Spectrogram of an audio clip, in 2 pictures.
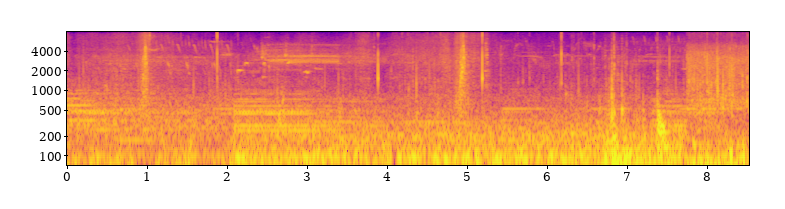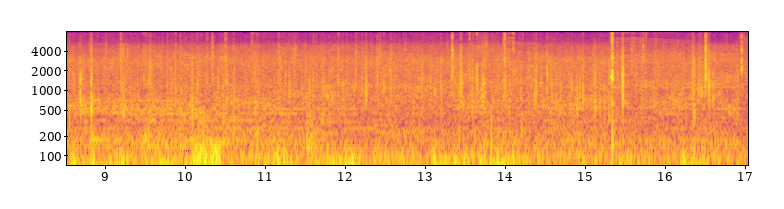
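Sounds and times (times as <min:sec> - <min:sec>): low rumble: 0:00.0 - 0:16.9
raindrop ticks: 0:06.1 - 0:17.0
rain falling: 0:07.5 - 0:17.0.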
